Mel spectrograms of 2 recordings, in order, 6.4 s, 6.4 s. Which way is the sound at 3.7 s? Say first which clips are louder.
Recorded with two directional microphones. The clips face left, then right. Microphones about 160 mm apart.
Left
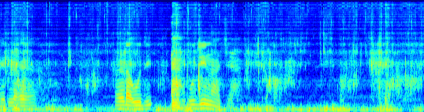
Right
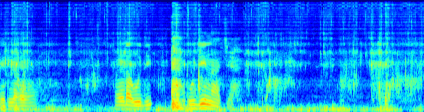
Even; 40° right (ahead or behind).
